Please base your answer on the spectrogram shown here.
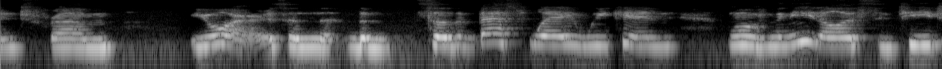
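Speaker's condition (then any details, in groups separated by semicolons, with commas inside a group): Cerebral palsy, spastic quadriplegia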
